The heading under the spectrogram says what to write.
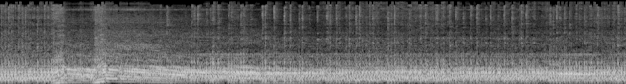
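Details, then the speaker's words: Husqvarna 266XP chainsaw after fitting a carburetor taken from a 385, stone-cold start: fires, revs briefly, then settles into a steady, even idle with no hunting or stalling and runs properly. "hey okay listen how it just settles down idle and goes about his business"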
